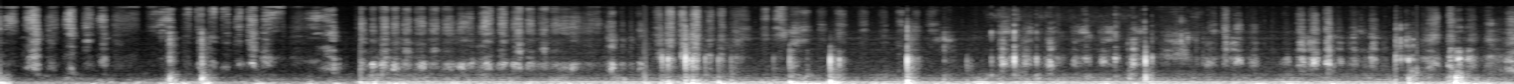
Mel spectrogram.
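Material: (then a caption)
Leather. A white cloth wrapped over the fingers rubs a hollow black nappa leather Valentino high-heel pump held in one hand, wiping along the outer side and then inside the lining. Quiet, scratchy rubbing and soft scuffing strokes sit over a steady low hum, with a few brighter swipes standing out. The sound grows slightly fuller after the first few seconds.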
